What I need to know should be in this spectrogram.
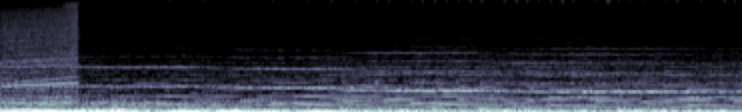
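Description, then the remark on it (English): A short bright whoosh gives way to a spaceship's engines humming to life just after its hatch seals shut, a loud, steady low rumble with tonal layers that swell slightly and keep droning for several seconds. “As the engines hummed to life, Asala Siku followed the sound of laughter and walked into her future.”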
